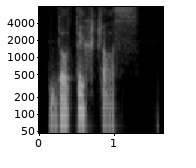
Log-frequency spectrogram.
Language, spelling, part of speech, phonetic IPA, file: Polish, dotychczas, adverb, [dɔˈtɨxt͡ʃas], Pl-dotychczas.ogg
